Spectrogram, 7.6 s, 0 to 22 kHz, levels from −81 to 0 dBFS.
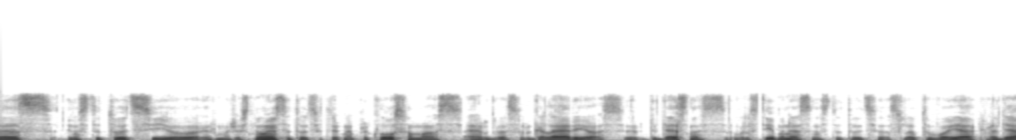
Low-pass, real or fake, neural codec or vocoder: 7.2 kHz; fake; codec, 16 kHz, 16 kbps, FunCodec, trained on LibriTTS, 50 frames a second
